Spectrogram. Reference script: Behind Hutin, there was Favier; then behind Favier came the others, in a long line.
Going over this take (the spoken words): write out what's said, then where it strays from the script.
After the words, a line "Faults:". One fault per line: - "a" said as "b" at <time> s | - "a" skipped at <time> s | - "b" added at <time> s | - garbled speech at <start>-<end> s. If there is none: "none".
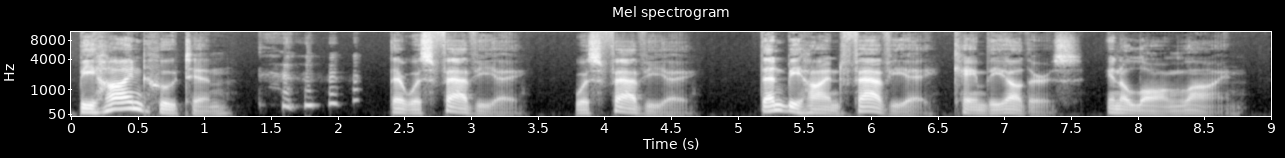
Behind Hutin, there was Favier was Favier; then behind Favier came the others, in a long line.
Faults:
- "was Favier" added at 3.8 s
